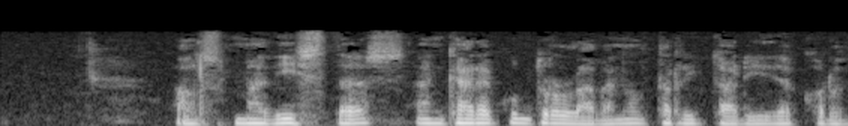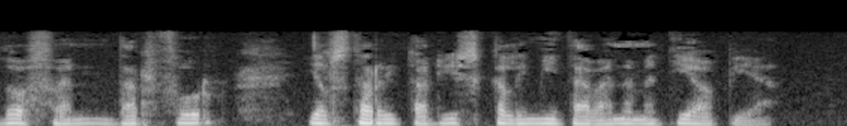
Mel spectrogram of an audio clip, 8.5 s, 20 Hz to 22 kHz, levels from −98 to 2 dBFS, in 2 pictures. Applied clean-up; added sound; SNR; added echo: none; none; none; none.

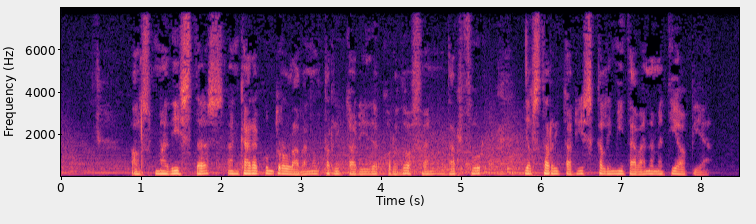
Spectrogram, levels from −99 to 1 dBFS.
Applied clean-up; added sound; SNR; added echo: none; Drum; 13 dB; none.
